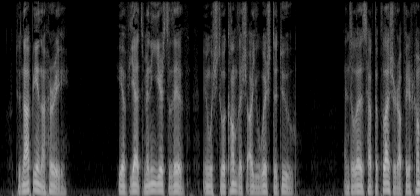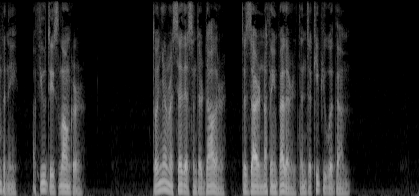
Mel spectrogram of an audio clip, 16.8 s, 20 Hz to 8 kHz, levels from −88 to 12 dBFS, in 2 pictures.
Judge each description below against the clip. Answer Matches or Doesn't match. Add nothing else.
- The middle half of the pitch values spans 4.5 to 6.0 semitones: Doesn't match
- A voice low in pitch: Matches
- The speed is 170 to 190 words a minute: Matches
